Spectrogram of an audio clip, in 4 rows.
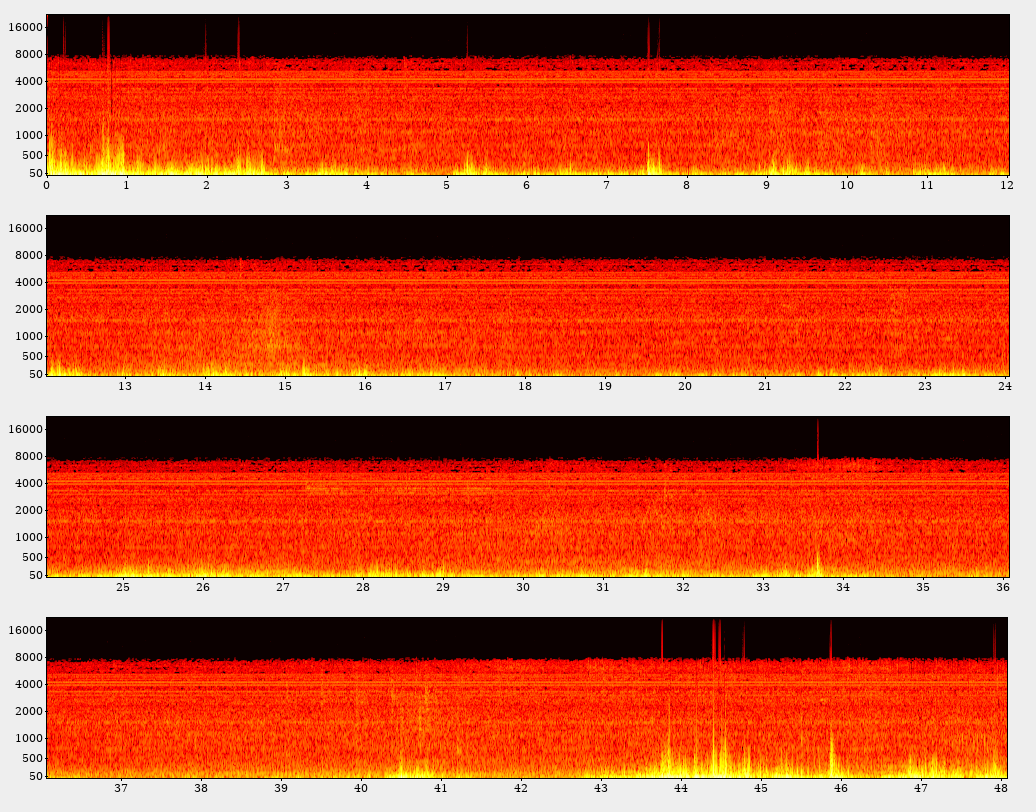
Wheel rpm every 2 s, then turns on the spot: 0, 0, 0, 0, 0, 0, 0, 0, 0, 0, 0, 0, 0, 0, 0, 0, 0, 0, 0, 0, 0, 0, 0, 0.
none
